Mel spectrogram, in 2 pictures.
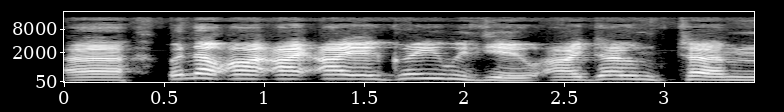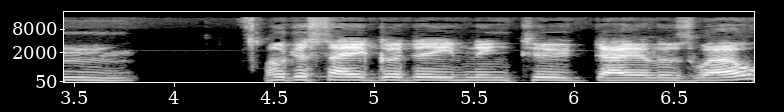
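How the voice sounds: Speaking at a fairly slow pace, a man uses a fairly bright tone and a fairly high pitch with ordinary pitch variation.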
